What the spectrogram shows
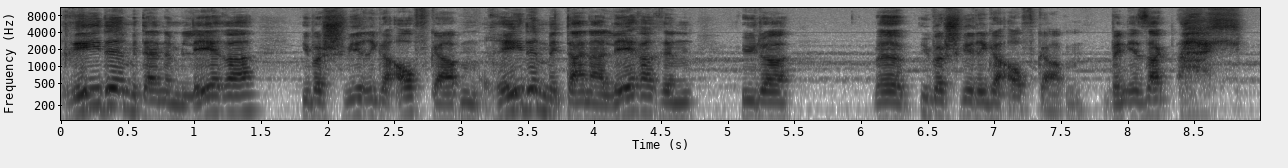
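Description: Slow, clear man teaching German. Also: mid-range voice, lively intonation, faint music behind. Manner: slow, clear, repeats words for learners; chatty, reads out viewer names from chat. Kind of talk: live-streamed language lesson.

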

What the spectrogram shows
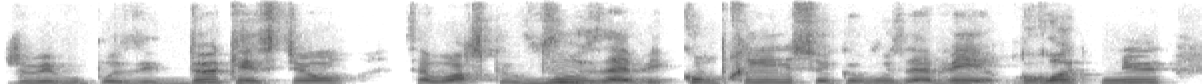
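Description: A young woman leads a French vocabulary lesson on a livestream, cheerful and encouraging with her viewers. She speaks slowly and deliberately, spelling words out letter by letter in a fairly high voice. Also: expressive, warm tone. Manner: upbeat, encouraging, quizzes viewers. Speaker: French teacher hosting a livestream. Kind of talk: live online vocabulary lesson.

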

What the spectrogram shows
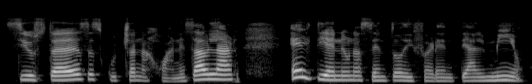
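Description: A Colombian woman with a Bogotá accent gives a livestreamed Spanish lesson. She explains things slowly and patiently in a smooth, clear voice. She slips into English and German, and the sound is dry and close. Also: mid-range voice, no echo. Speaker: Spanish teacher streaming.

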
